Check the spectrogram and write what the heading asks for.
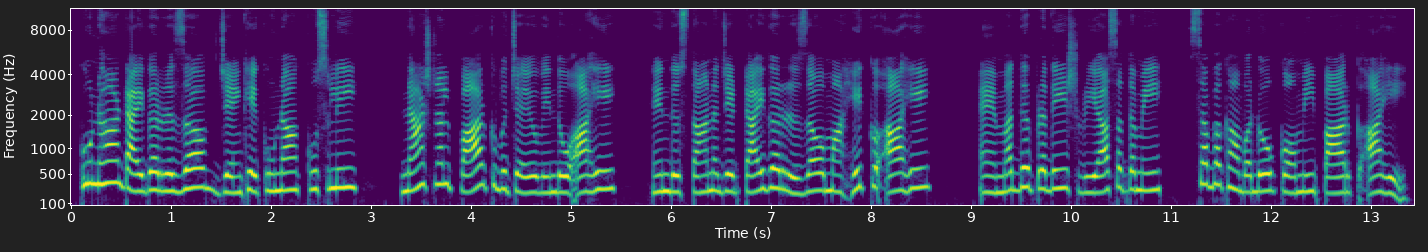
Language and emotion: Sindhi, neutral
